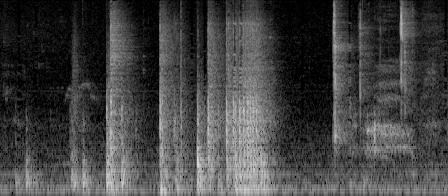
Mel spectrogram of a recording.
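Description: Two men breathing out hard after swallowing a shot of strong liquor, then small glass mason-jar mugs set down on a wooden table with a few sharp taps near the end.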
